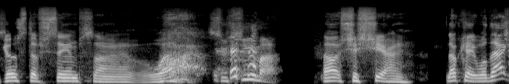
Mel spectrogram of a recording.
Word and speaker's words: Tsushima: It's Ghost of Tsushima. It's not Ghost. It's Ghost of Samsung. What? Tsushima.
